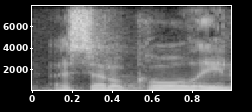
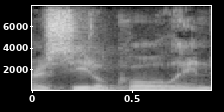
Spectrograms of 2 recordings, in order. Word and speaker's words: acetylcholine: And another key chemical released in safety is acetylcholine or acetylcholine, depends how you pronounce it.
